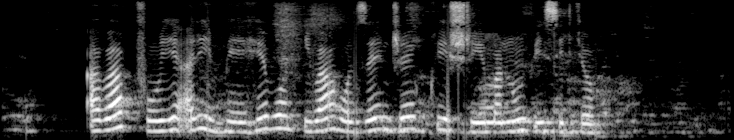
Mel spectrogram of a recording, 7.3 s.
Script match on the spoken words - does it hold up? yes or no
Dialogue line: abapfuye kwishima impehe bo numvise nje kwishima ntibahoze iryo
no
